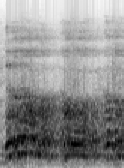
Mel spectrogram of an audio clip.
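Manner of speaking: loud, high repeated growly squawk; imitated animal noise. Girl reading suddenly hears the duck attacked, imitated animal cries. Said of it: "all of a sudden I hear".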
